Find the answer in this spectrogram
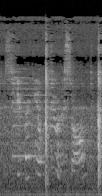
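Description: Quiet talking voices over faint music, with two sharp taps, one about a second in and one at the very end.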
